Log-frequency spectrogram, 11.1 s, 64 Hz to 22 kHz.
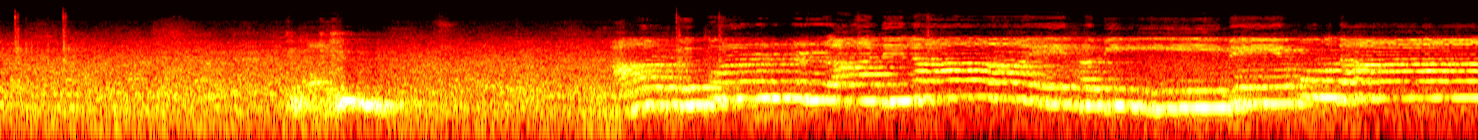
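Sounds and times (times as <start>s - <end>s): woman singing into a microphone: 4.6s - 11.0s.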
